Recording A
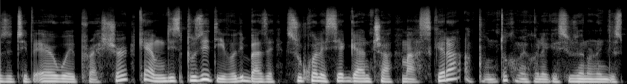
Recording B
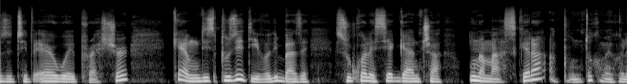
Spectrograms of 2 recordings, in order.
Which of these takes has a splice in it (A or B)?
A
